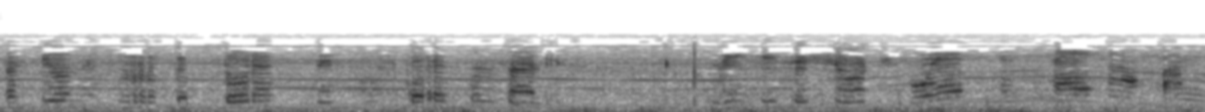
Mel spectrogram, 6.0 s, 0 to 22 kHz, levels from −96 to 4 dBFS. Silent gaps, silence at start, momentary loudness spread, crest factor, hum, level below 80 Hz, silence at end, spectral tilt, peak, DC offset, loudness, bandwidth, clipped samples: none; 0 s; 8 LU; 18 dB; none; -36 dBFS; 0 s; -5.5 dB/octave; -2 dBFS; 1%; -18 LUFS; 6.4 kHz; under 0.1%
